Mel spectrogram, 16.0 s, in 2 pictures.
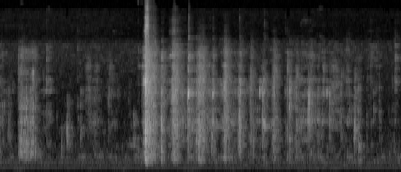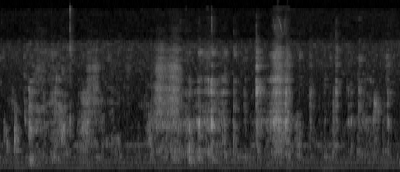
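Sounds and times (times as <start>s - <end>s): cookie crunching: 0.0s - 10.5s.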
